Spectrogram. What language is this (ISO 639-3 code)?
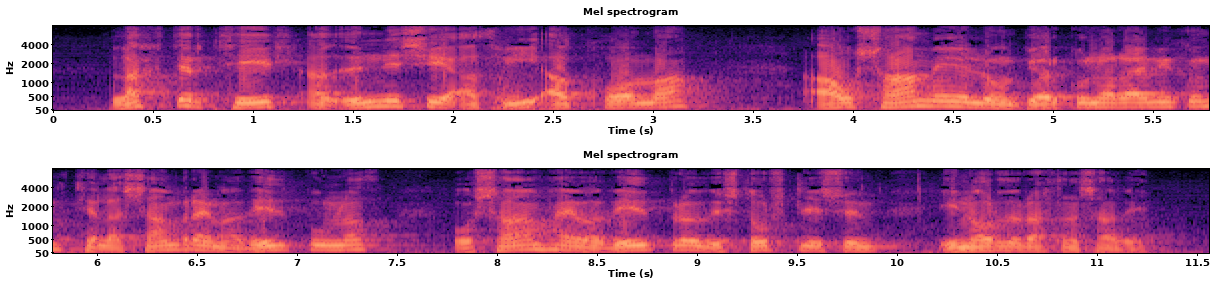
isl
